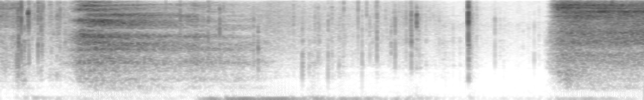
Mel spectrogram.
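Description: A plastic bag crinkles in a man's hands close to a microphone.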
